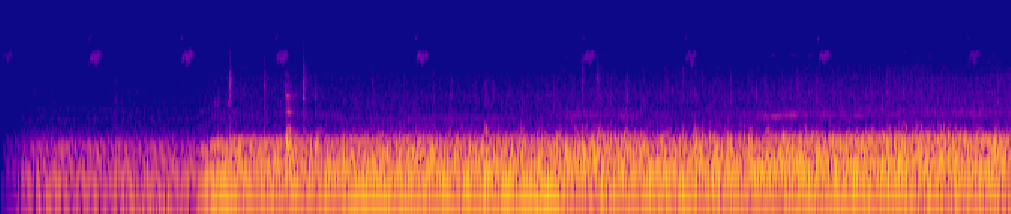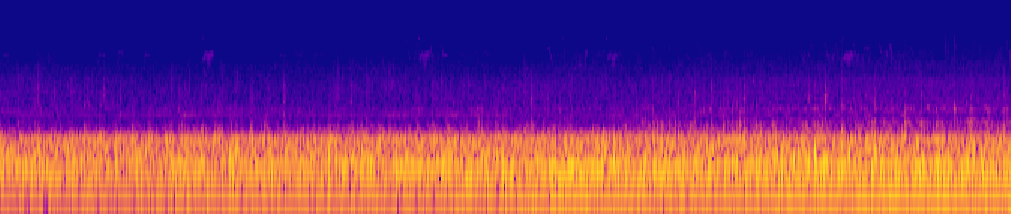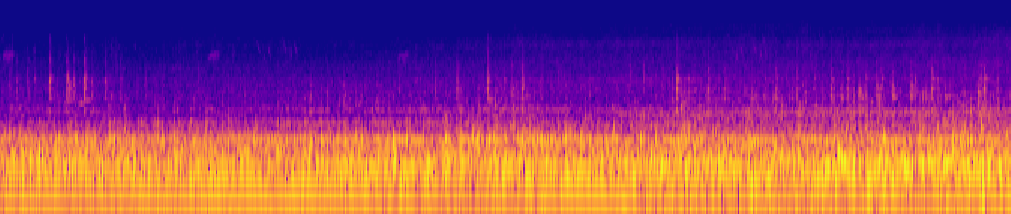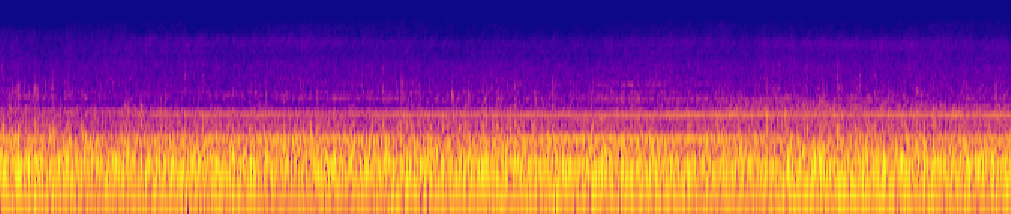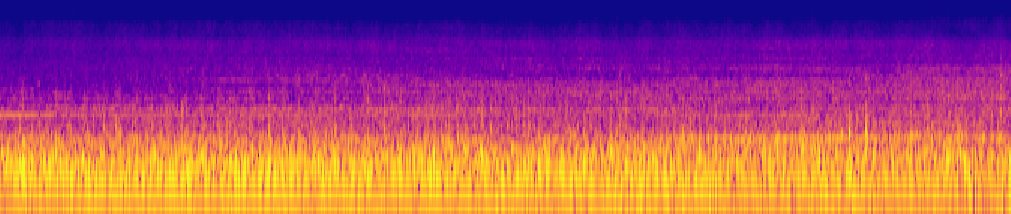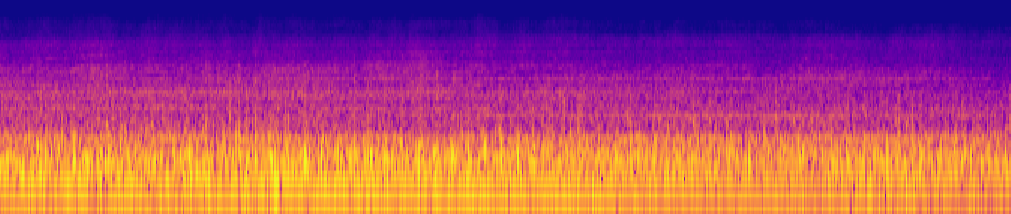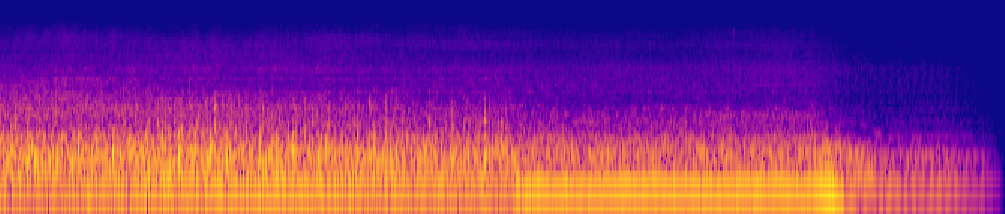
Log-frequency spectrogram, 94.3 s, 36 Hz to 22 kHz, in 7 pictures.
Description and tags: Excavator Right To Left Short
A stereo field-recording of a steel tracked 6 ton excavator traveling from right to left across grassland.Rode NT-4 > Fel battery pre-amp > Zoom H2 line-in.
clank, digger, xy, tracks, excavator, clunk, stereo, field-recording, machine, diesel, machinery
